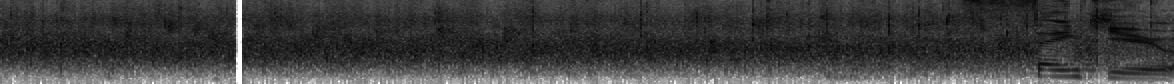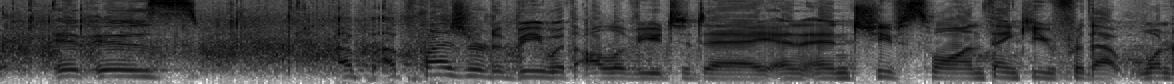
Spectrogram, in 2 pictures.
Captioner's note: applause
